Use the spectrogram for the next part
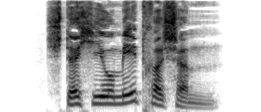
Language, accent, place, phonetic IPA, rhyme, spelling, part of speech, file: German, Germany, Berlin, [ʃtøçi̯oˈmeːtʁɪʃm̩], -eːtʁɪʃm̩, stöchiometrischem, adjective, De-stöchiometrischem.ogg
- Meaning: strong dative masculine/neuter singular of stöchiometrisch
